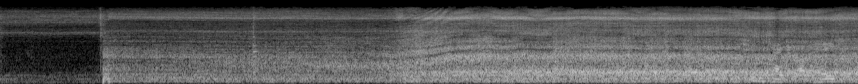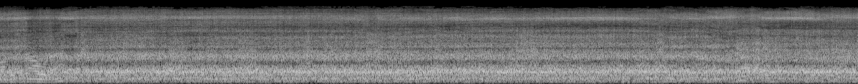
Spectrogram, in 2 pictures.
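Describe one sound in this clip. A gas torch roars with a steady, loud hiss.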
